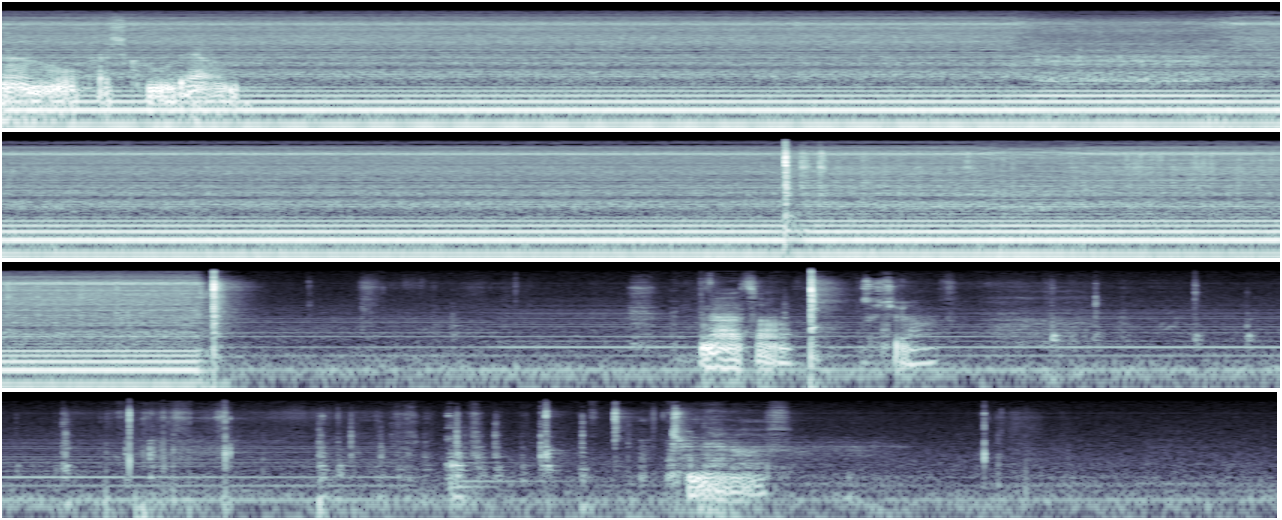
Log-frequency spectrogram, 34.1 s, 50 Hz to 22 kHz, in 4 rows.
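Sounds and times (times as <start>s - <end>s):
hot-air blower whining: 0.0s - 22.0s
faint mains hum: 0.0s - 34.0s.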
